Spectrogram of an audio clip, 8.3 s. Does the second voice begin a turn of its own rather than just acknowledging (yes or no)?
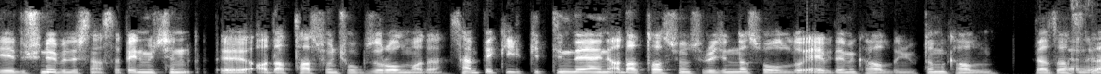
yes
